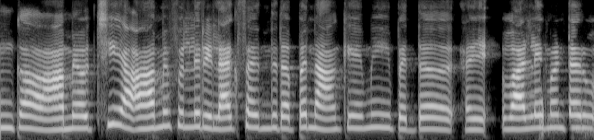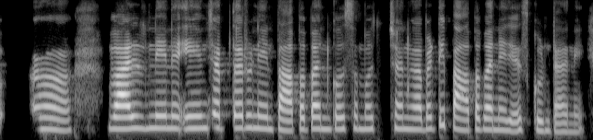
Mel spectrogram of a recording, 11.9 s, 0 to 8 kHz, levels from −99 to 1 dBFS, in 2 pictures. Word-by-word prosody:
ఇంకా 275 0 -2 0.3
ఆమె 245 +2 +3
వచ్చి, 300 +6 -4 0.4
ఆమె 275 +3 +3
ఫుల్ 295 -2 -3
రిలాక్స్ 245 +1 +2
అయ్యింది 275 -1 -3
తప్ప 255 +1 -2 0.2
నాకేమి 260 +4 -1 0.2
పెద్ద 235 -1 -6 0.5
ఎహ్, 230 -1 -2 0.3
వాళ్ళు 240 +2 +6
ఏమంటారు 270 0 0 0.4
ఆహ్, 235 -3 -2 0.5
వాళ్ళు 250 +1 +7 0.2
నేను 260 0 -2 0.2
ఏం 260 - -3
చెప్తారు, 270 0 -2
"నేను 250 -2 -6
పాప 210 0 +1
పని 250 -1 -1
కోసం 245 +1 -7
వచ్చాను 245 0 -9
గాబట్టి, 245 +6 -4
పాప 225 -2 0
పనే 230 -1 -1
చేసుకుంటా" 205 -2 -8
అని. 180 0 -15
250 Hz, 140 wpm, -22 LUFS, 235-265 Hz, 0.5 s, వాళ్ళు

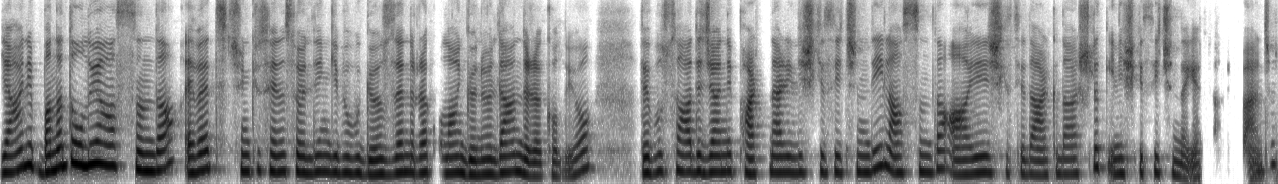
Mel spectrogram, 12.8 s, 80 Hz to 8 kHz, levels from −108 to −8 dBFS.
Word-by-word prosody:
Yani, 230 +4 +3
bana 265 +7 +6
da 330 - +8
oluyor 315 +1 +8
aslında. 260 -1 +3
Evet, 235 +5 +1
çünkü, 230 +1 -2
senin 225 -2 0
söylediğin 220 -1 0
gibi, 210 -1 -1
bu 200 -2 -2
gözden 190 +3 +1
ırak 210 0 -3
olan 205 0 +1
gönülden 195 +4 +1
de - - +4
ırak 170 0 -3
oluyor 205 +8 -4 0.5
ve 210 -1 +2
bu 225 - -2
sadece, 220 -1 -1
hani, 220 0 -2
partner 205 +1 -2
ilişkisi 210 +1 -3
için 215 0 -3
değil, 265 -1 0
aslında 215 +4 -3
aile 190 +2 -1
ilişkisi 210 -2 -4
ya 190 - -8
da 185 - -3
arkadaşlık 195 +8 -5
ilişkisi 200 +2 -4
için 205 -4 -6
de - - -4
geçerli - - -6 0.5
bence. 315 - -8
215 Hz, 175 wpm, -19 LUFS, 200-230 Hz, 0.5 s, da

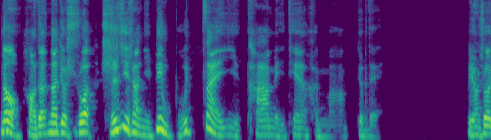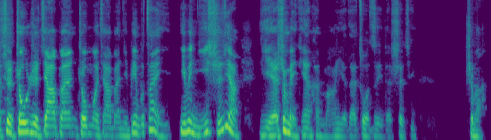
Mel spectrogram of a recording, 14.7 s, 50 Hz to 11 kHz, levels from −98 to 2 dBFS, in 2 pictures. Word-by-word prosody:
那 190 - +5
好 130 - -2
的。 155 +2 +2
那 175 - +5
就 175 -1 +3
是 130 +2 -7
说， 185 +1 +5
实 195 +5 +4
际 255 -3 +5
上 175 -6 0
你 130 -2 -9
并 205 - +5
不 130 - -3 0.2
在 225 - +2
意 130 -4 -13
他 140 +1 -6
每 120 -6 -14
天 130 +3 -12
很 115 -1 -17
忙 105 +2 -25
对 130 - -10
不 110 - -16
对？ 105 -2 -18 1.4
比 135 - -2
方 140 -1 -6
说 155 +3 +4
是 190 +4 +2
周 185 +9 +4
日 170 -4 -1
加 150 +4 -1
班， 150 -1 -6
周 150 +3 0
末 150 -3 -12
加 130 +1 -13
班， 125 -1 -17
你 120 - -12
并 170 +7 -5
不 160 - -12
在 220 0 -4
意， 110 -1 -18
因 185 -2 0
为 200 - +2
你 150 +3 -4
实 185 +1 -4
际 290 - +1
上， 165 - -1 0.3
也 125 -1 -4
是 220 - +2
每 175 - 0
天 130 +3 -12
很 120 0 -17
忙， 110 +2 -20
也 115 -1 -18
在 110 - -18
做 115 - -10
自 115 +2 -20
己 110 - -23
的 105 - -27
事 105 - -16
情， 110 +4 -27 0.7
是 - - -10
吧？ 110 -3 -10
135 Hz, 255 characters per minute, -22 LUFS, 115-175 Hz, 1.4 s, 那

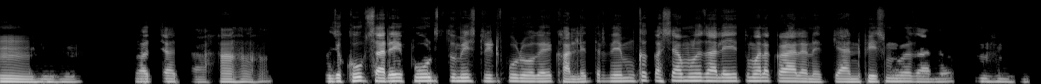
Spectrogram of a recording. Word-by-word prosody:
हं. 130 -2 +4
हं, 120 0 -4
हं. 125 +1 -12 0.4
अच्छा, 125 +2 -2
अच्छा. 120 -2 -8 0.2
हां, 125 -1 0
हां, 125 +1 -5
हां. 125 +4 -11 0.6
म्हणजे 140 +1 +3
खूप 170 +1 +5
सारे 155 0 +6
फूड्स 165 0 +3
तुम्ही 160 -1 +3
स्ट्रीट 145 -1 -4
फूड 155 -2 +1
वगैरे 140 0 +2
खाल्ले, 125 0 0
तर 155 - -6
नेमकं 150 +4 0
कशामुळे 170 +1 +2
झाले 160 -1 +3
हे 160 - +1
तुम्हाला 160 0 +3
कळायला 140 -2 +3
नाही. 125 +1 -2
फिशमुळे 140 +1 0
झालं 125 -1 -5 0.3
हं, 135 -1 -5
हं, 125 -1 -6
हं. 120 - -14
135 Hz, 175 wpm, -21 LUFS, 125-155 Hz, 0.6 s, सारे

